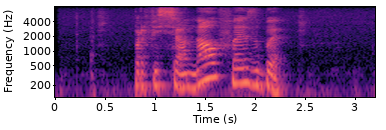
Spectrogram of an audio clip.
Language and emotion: Russian, neutral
